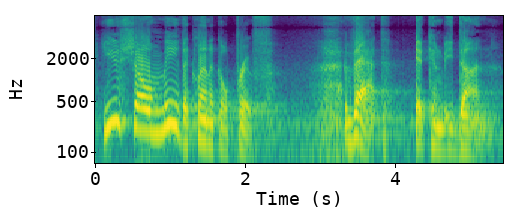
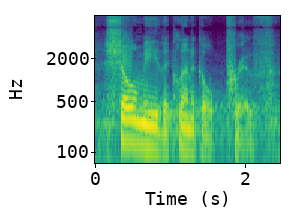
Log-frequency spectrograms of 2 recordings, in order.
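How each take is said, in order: First: Defiant challenge. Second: Slow, lightly voiced professor's challenge; mimicking the professors. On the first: Real, not acted. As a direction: throw the demand back at them. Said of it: "let me tell you what I did". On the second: Seminar speaker quoting skeptical professors, a mild mock challenge. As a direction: repeat the professors' demand slowly, barely acted. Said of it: "here's what they say".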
